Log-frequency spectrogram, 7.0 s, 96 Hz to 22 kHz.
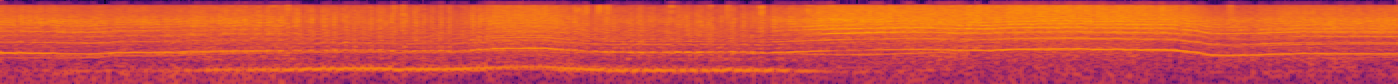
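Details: RDQ 2205 2450kv brushless motors newly fitted on a quad, flying fine: high, wavering whine rising and falling with throttle, odd buzzy edge, sounding strange in playback; unusual motor noise, cause unknown.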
